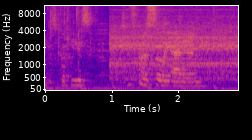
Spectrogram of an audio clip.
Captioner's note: mixer whirring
